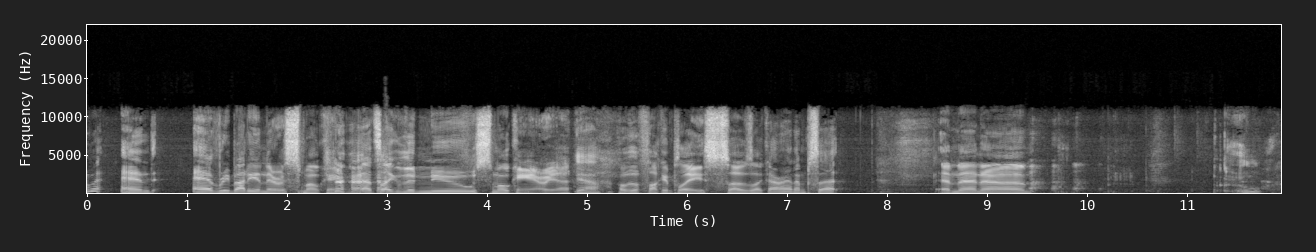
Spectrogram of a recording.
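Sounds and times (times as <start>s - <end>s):
speech: 0.0s - 7.6s, 8.5s - 9.9s, 11.5s - 11.9s
burp: 11.2s - 11.9s.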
